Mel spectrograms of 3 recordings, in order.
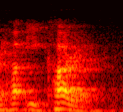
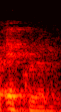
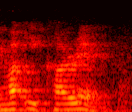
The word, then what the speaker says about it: HaIkarim: Rav Yosef Albo's Sefer HaIkrim is a Sefer which discusses, it's really, the correct way to pronounce it is the Sefer HaIkarim. Colloquially, in yeshivas, we call it the Sefer HaIkrim, but it's supposed to be the Sefer HaIkarim, which is the book of principles, the book of foundations.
